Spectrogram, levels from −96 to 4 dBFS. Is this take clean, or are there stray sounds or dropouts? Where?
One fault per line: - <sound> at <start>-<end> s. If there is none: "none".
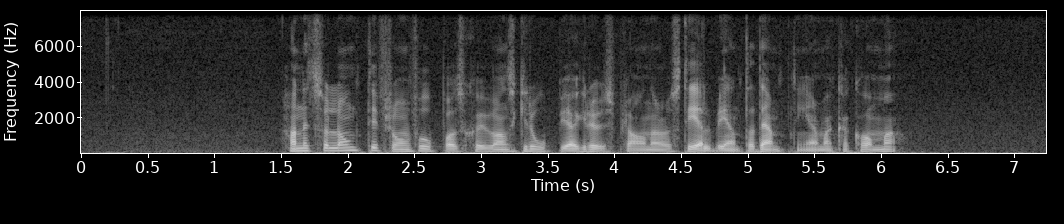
none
